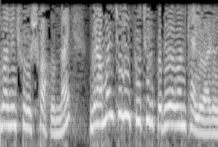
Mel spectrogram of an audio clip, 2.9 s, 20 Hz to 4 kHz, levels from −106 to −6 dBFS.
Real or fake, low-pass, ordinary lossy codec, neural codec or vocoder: real; 3.6 kHz; none; none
